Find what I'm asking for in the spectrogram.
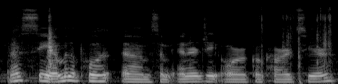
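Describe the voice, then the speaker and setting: A man giving a tarot reading to viewers in a soft, musing way, his voice a little hoarse. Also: medium pitch, normal speed, a little hiss or hum. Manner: soft, musing, thinks aloud with fillers. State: slightly hoarse, losing his voice. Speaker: tarot reader.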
